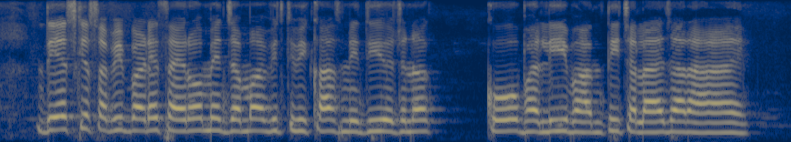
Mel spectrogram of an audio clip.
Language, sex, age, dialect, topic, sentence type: Hindi, female, 18-24, Marwari Dhudhari, banking, statement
